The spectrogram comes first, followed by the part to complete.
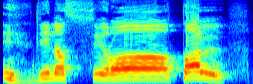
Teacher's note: Donc, on a notre lettre emphatique ici. Donc, le ta ici, il est tafkhim. Il est lu de façon emphatique.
